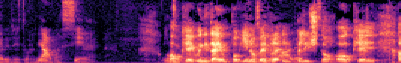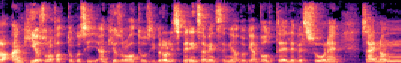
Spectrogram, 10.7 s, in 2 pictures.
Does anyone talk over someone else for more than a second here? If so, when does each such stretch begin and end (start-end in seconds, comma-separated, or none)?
2.2-4.5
